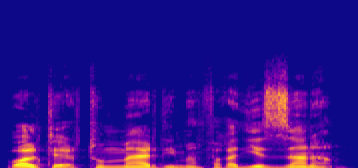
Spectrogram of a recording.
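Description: A man reading aloud voices a stern middle-aged mother who runs a farm, speaking in a high, firm way. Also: bright, forceful tone, natural voice. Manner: high, firm and severe delivery.

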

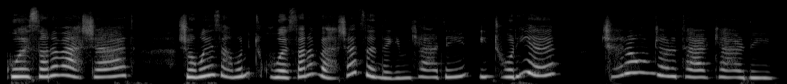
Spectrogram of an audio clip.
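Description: A woman voicing an eager, impatient young male hero in an audiobook, blurting questions excitedly. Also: very high voice, voice pushed up. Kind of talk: audiobook character voice.

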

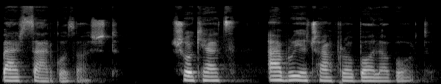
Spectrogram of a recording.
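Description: A woman narrating a literary novel in a calm, measured, deliberate reading voice. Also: on the low side, vocal fry. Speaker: audiobook reader.

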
